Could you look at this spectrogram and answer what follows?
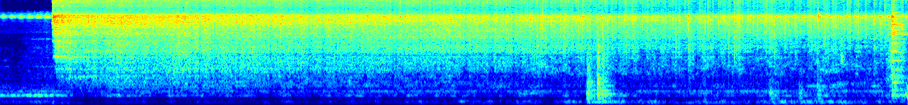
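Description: Semolina batter is poured onto a lightly oiled hot tawa, setting off a steady close sizzle that holds throughout with a few small clinks and scrapes.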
